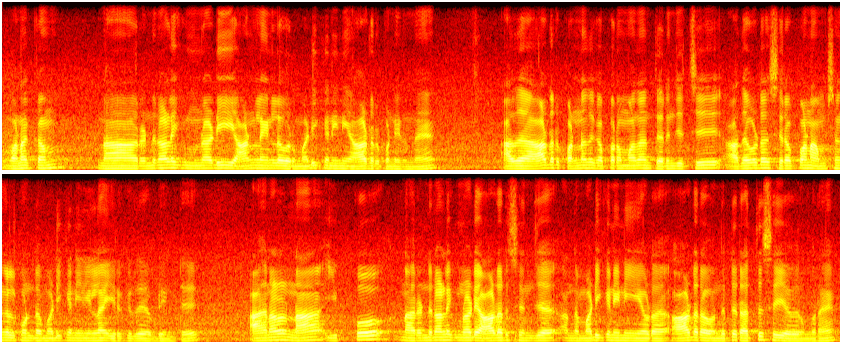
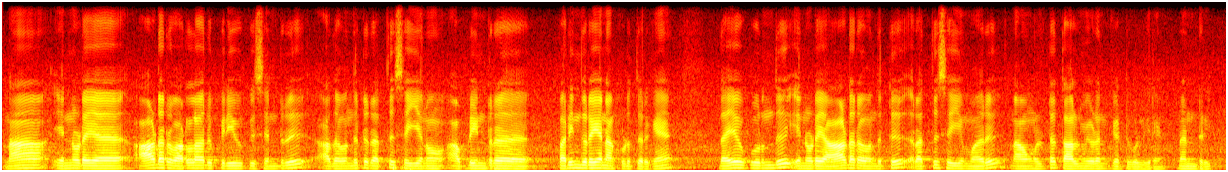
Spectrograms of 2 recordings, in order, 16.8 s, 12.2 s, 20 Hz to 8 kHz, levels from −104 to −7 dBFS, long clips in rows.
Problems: constant background noise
